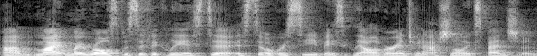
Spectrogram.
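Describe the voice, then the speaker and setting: A woman in a Quebec accent, fairly low in pitch, with monotone, flat intonation and audible room echo. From Quebec City, Canada. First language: French. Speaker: business executive. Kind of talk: casual interview.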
